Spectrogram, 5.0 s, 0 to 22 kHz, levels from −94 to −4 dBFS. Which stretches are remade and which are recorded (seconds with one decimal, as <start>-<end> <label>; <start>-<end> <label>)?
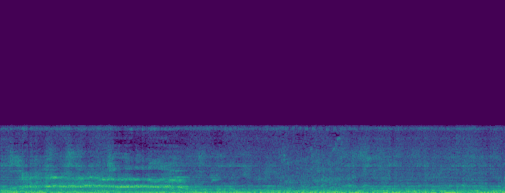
0.0-2.8 remade; 2.8-3.4 recorded; 3.4-5.0 remade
